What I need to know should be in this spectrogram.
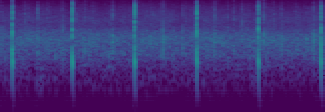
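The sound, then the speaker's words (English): A church audience claps together in a slow, even beat, giving six sharp, loud claps about four tenths of a second apart over a low crowd murmur. “Come on, everybody, let's put our hands together. Welcome each other to church today.”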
